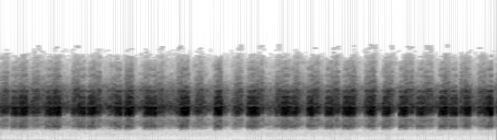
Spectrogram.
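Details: Greek pine-forest cicadas in midsummer, their song a harsh, sizzling high buzz swelling and fading in quick beats, nearly three pulses each second, nothing else audible.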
